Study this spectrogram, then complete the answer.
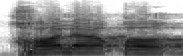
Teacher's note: خا کو پر کر کے پڑھیں گے اور قاف کے اندر قلقلہ کریں گے، اس لیے کہ قاف بھی قلقلہ کے حرفوں میں سے ہے۔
